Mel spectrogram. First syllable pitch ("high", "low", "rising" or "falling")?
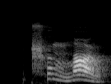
falling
